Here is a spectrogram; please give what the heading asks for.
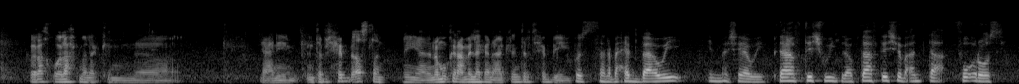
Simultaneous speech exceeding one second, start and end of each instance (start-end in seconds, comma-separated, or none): none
